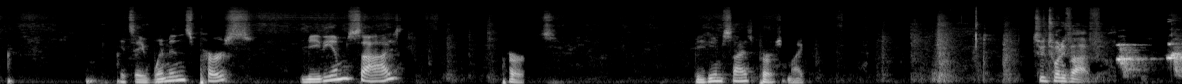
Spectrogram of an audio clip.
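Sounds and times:
speech: 1.2 - 4.1, 5.1 - 5.6, 7.0 - 8.2, 10.4 - 11.1
dog barking with high yelping notes: 11.2 - 11.8.

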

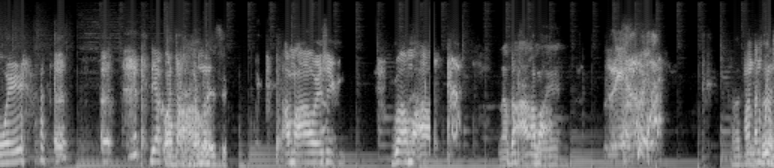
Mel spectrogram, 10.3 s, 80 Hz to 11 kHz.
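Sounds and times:
speech: 0.0 - 8.9, 9.8 - 10.3
laughter: 0.1 - 4.5, 8.2 - 8.8
person coughing: 0.5 - 2.0, 5.9 - 6.3, 8.1 - 8.9.

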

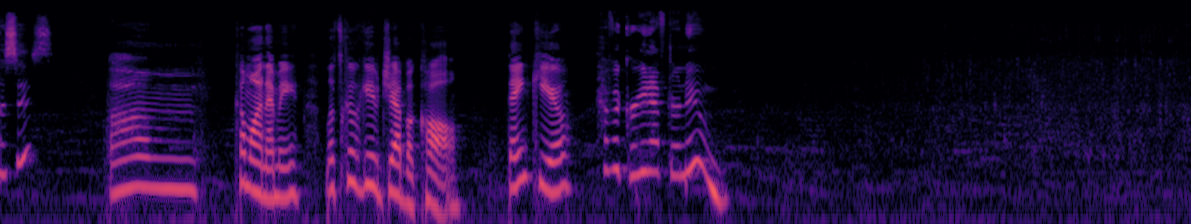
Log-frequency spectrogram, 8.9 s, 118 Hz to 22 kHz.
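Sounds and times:
speech: 0.0 - 5.6
trickling water from an indoor waterfall in an office: 6.2 - 8.9.

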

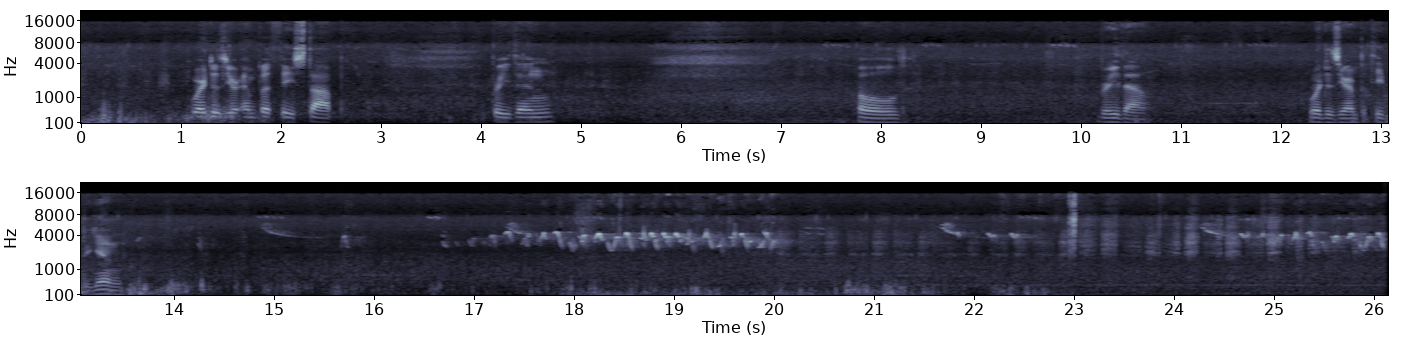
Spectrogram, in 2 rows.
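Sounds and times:
steady rumble of wind: 0.0 - 2.1, 12.8 - 16.8, 17.6 - 23.4
birds chirping and trilling outdoors: 0.2 - 26.1
speech: 1.2 - 2.7, 4.2 - 4.8, 7.8 - 8.4, 10.2 - 10.8, 12.3 - 13.8.

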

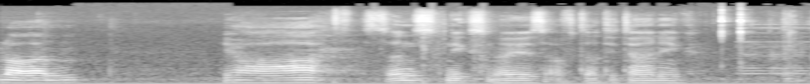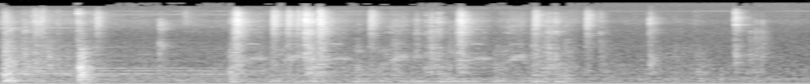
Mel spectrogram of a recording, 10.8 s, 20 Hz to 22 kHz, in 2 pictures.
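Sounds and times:
speech: 0.0 - 0.6, 1.5 - 6.1
printer powering up with mechanical clicks and ticks: 4.9 - 10.5.

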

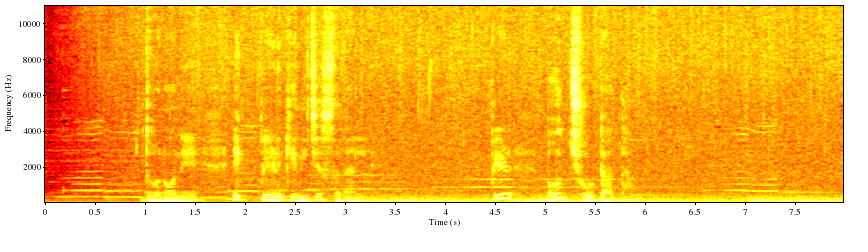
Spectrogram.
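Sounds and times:
heavy rain: 0.0 - 7.9
speech: 1.0 - 3.6, 4.5 - 6.0
low rumble: 3.1 - 7.9.

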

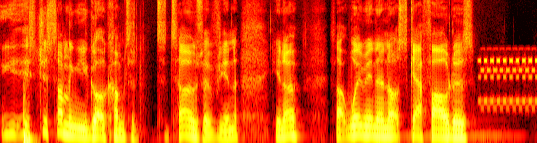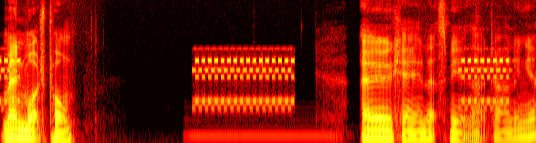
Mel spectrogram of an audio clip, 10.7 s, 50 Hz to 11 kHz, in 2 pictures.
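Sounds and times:
speech: 0.0 - 6.2, 9.0 - 10.7
mobile phone ringing with electronic trill: 4.8 - 5.6, 7.3 - 8.4, 10.0 - 10.6.

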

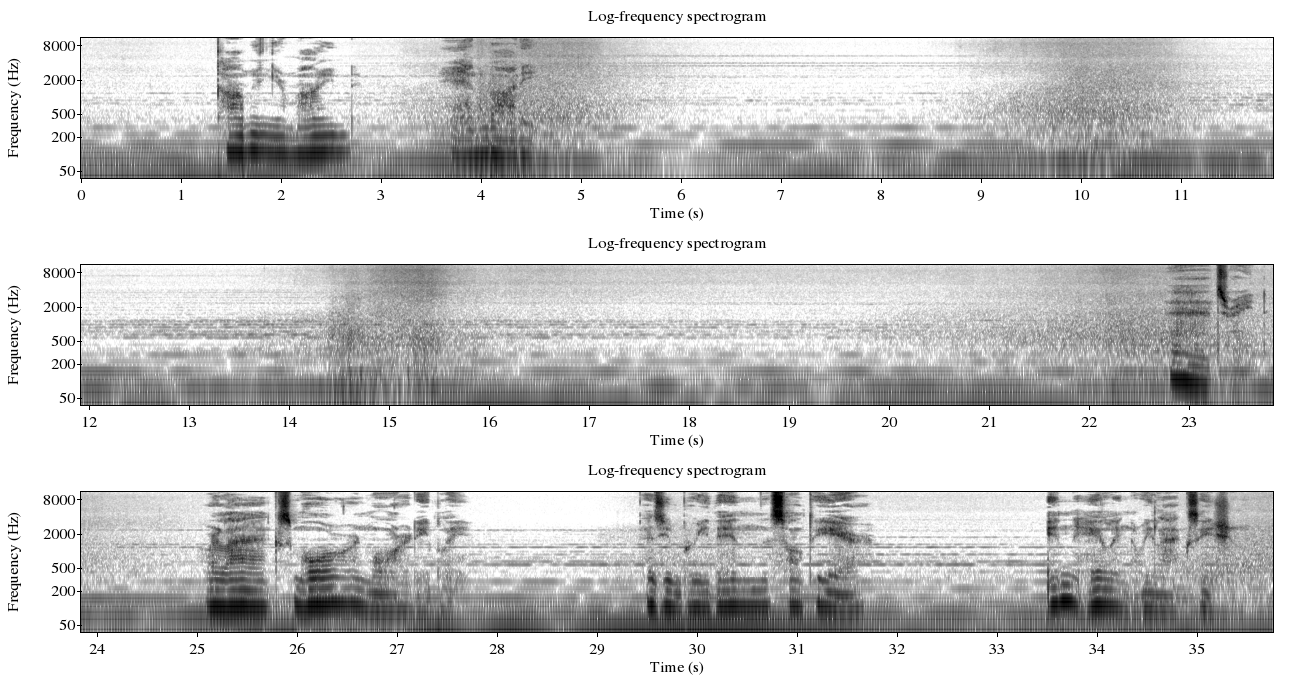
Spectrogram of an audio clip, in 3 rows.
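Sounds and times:
low rumble of surf: 0.0 - 27.8, 28.5 - 35.7
gentle ocean waves washing onto a beach: 1.4 - 7.8, 8.5 - 27.7, 29.4 - 35.7
speech: 1.5 - 2.8, 3.6 - 4.7, 29.6 - 31.8, 33.6 - 35.5.

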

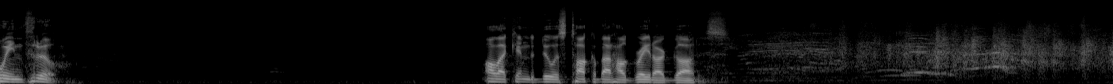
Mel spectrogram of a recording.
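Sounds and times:
speech: 0.0 - 0.7, 4.8 - 7.3
polite, subdued audience applause: 7.5 - 11.1.

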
